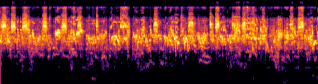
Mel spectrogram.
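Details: Several happy budgies feeding and singing nonstop: a thick, even wall of high twittering, clicking and buzzy warbles with hardly a break.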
